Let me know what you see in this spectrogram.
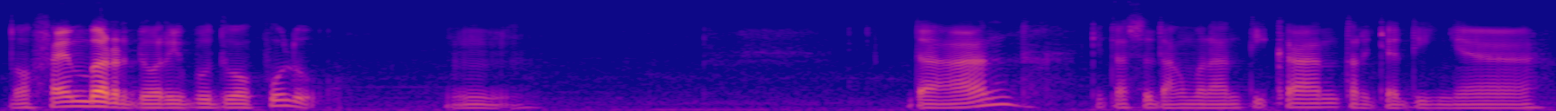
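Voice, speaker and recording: Low gravelly man teaching an online class. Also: lo-fi sound. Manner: unhurried, with many fillers and hesitations. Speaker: Bible teacher. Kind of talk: online Bible class lecture.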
